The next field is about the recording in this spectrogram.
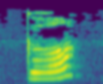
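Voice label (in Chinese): "隔", Mandarin Chinese; chinese flashcards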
